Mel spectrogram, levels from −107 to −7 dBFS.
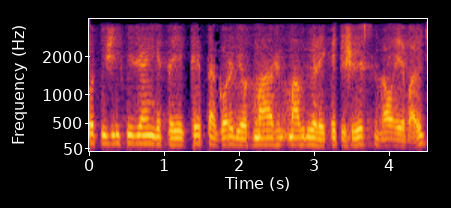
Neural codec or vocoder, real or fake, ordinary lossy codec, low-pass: codec, 16 kHz in and 24 kHz out, 1 kbps, XY-Tokenizer; fake; AAC, 16 kbps; 3.6 kHz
